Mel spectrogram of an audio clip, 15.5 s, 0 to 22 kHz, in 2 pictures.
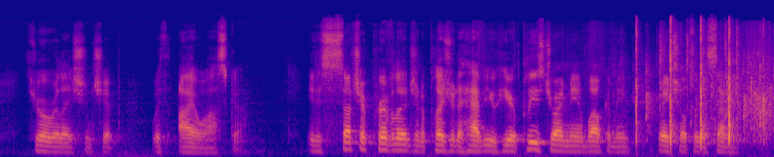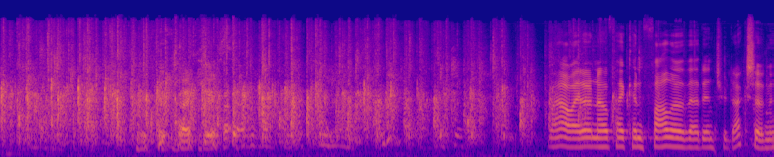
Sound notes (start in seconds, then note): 8.2 applause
